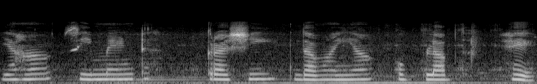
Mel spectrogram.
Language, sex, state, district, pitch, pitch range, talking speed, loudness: Hindi, female, Madhya Pradesh, Dhar, 230 Hz, 225-240 Hz, 55 wpm, -19 LUFS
